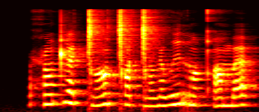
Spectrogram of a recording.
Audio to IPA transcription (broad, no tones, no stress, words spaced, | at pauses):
ħɔ̃tɳæ ɡ͡ǀɑ̃ǀɑ ɡ͡ǀɑ̃ɳʌðirɑ̃ qʼæ̃mæ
